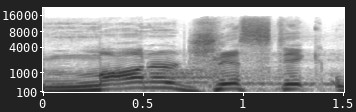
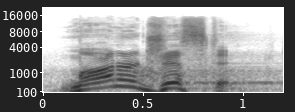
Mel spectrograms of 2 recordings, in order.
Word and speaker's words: monergistic: Our salvation is the monergistic work of God. Like that? Monergistic. Let me spell it for those of you who take notes. M-O-N as in Nancy, E-R-G-I-S-T-I-C, monergistic.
